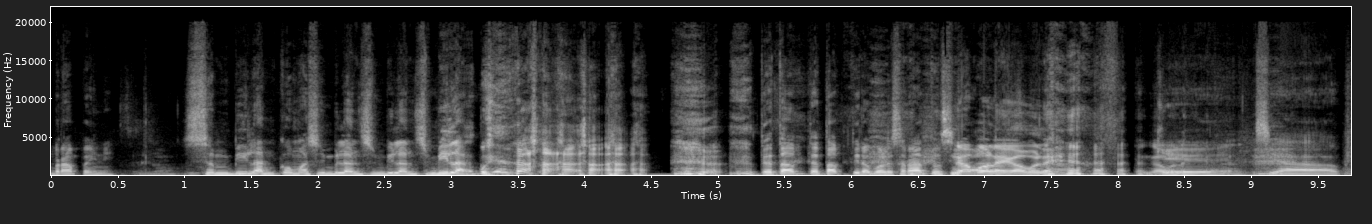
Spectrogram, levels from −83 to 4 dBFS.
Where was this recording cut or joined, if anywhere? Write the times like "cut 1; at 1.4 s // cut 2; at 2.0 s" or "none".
none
